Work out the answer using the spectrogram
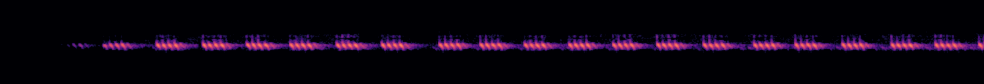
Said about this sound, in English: We haven't played the crickets in a while, so I guess we can bring.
